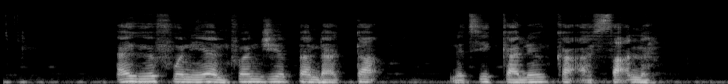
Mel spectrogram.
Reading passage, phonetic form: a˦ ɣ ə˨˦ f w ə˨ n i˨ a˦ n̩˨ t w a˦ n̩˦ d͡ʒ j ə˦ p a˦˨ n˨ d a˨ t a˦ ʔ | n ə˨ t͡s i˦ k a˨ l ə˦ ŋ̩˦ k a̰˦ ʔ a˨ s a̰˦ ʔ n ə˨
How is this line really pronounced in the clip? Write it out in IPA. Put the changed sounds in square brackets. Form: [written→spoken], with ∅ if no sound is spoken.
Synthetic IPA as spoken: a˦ ɣ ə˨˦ f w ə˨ n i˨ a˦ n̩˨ t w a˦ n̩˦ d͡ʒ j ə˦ p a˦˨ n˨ d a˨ t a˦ ʔ | n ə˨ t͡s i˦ k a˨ l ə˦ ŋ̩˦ k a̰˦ ʔ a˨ s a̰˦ ʔ n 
